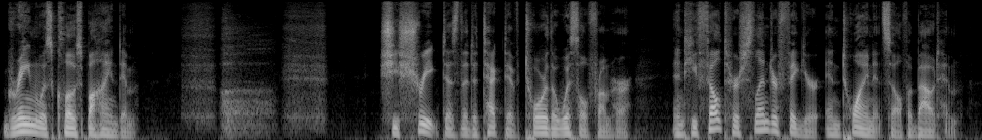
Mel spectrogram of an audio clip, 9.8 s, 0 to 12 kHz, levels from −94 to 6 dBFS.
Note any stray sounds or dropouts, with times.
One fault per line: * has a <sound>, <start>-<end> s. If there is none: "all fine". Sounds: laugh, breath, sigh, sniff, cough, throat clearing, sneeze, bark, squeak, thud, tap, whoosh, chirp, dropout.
* has a breath, 1.8-3.4 s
